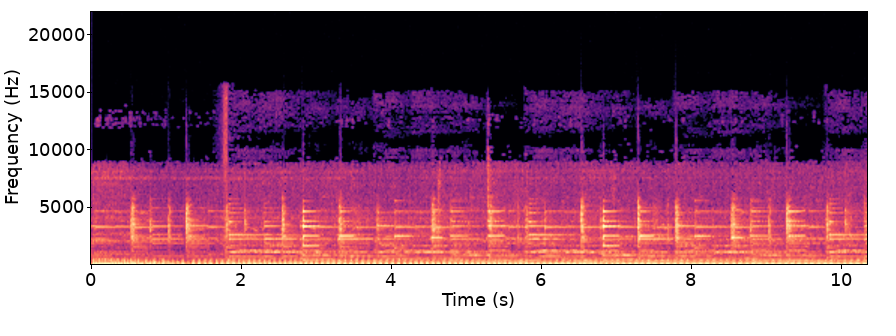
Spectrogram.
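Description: A sport motorcycle's engine settles from riding throttle to a low, fast-pulsing idle about a second in as the bike rolls slowly to a stop. Background music with short plucked notes plays over it.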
